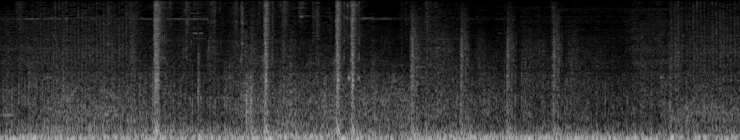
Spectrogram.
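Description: Explosions rumble on the ground.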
